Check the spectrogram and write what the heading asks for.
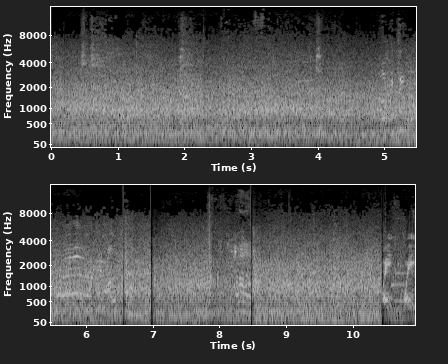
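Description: Loud, steady street noise, a traffic-like rumble and hiss, with faint voices in it.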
